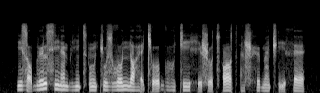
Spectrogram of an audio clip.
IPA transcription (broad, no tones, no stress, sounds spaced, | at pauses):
i z ɔ̰ b ø l s ĩ ɾ ɛ̃ bʱ ĩ t͡sʼ ũ c u z ɣ o ɲ ɒ ɦ ɛ̰ cʰ o̰ ɡʱ ɔ̤ c i h ḭ ʂ o̰ t͡sʼ ɔ t͡sʼ æ̤ ʂ h ø b æ̃ t͡ʃʼ ḭ θ ɛ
